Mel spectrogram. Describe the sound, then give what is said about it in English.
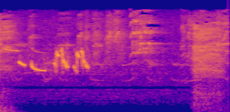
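Cardinal and blue jay calls at a bird sanctuary: a quick series of clear, whistled chirps with sliding notes, followed by a harsher, raspy burst, with no talking. “Goodbye, Cardinals. Goodbye, Blue Jays.”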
